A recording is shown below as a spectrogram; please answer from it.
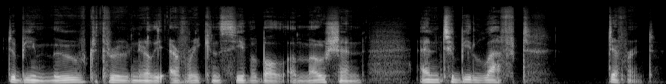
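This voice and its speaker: A middle-aged man hosting his own podcast, talking reflectively with a slightly nasal voice from a cold and pausing often. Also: low-pitched, no echo, studio quality. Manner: thoughtful, measured, with frequent pauses and fillers. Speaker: podcast host. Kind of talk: solo reflective podcast monologue.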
